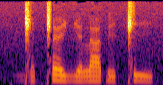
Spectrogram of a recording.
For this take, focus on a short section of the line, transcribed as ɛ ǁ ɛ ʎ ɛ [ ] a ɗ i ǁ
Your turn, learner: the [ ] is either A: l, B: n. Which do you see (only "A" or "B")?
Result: A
